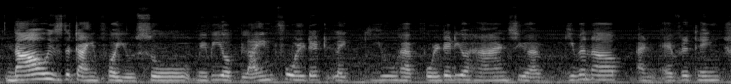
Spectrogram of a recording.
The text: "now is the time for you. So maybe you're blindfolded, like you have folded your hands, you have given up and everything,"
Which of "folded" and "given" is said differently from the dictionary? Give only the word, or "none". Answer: none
